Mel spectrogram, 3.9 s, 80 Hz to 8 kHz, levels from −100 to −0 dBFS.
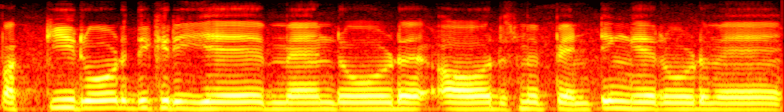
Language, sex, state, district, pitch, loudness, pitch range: Hindi, male, Uttar Pradesh, Budaun, 170 Hz, -12 LUFS, 165-180 Hz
